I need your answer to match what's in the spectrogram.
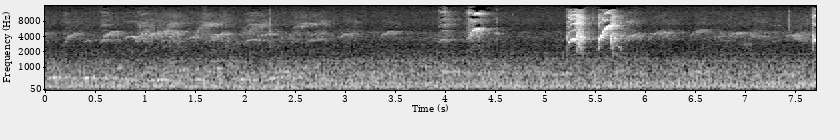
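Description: Brown-eared Bulbul gives a few loud, harsh, shrill bursts in the second half, over faint high chirps and a steady low hum of distant traffic.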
